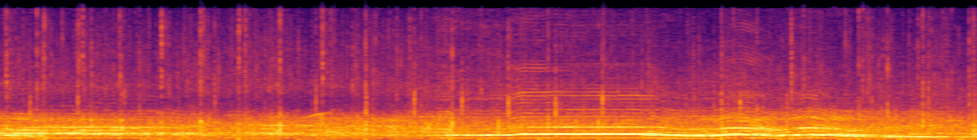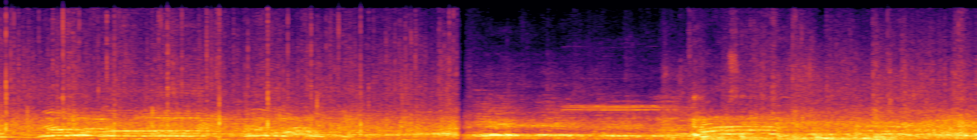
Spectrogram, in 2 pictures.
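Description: Football stadium crowd cheering and applauding as the teams walk out, with music over it. The sound breaks off abruptly about eleven seconds in and again shortly after.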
